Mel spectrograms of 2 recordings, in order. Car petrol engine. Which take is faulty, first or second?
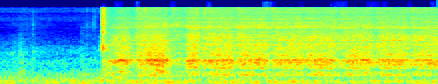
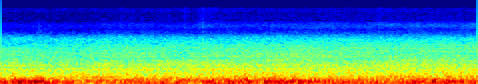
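first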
